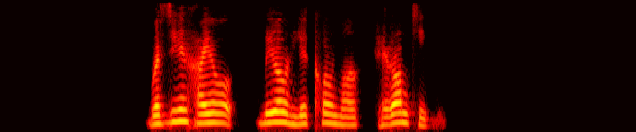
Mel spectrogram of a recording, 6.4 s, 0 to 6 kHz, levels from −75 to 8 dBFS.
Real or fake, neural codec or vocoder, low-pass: fake; codec, 16 kHz, 0.5 kbps, FreqCodec, larger model; 5.4 kHz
